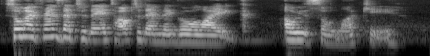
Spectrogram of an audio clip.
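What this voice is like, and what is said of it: Brazilian-accented English. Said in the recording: “I'm not American ... Brazil ... you guys bear that with my accent”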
